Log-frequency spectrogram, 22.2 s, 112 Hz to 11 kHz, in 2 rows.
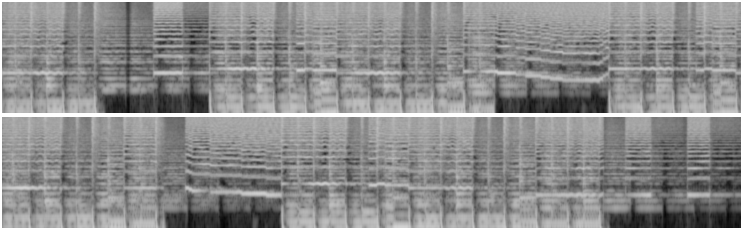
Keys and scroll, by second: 1.2 space, 3.0 space, 7.3 space, 8.9 space, 13.4 space, 15.1 space, 19.9 space.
